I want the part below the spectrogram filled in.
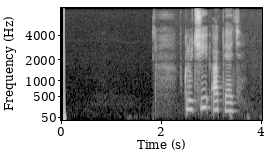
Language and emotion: Russian, neutral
